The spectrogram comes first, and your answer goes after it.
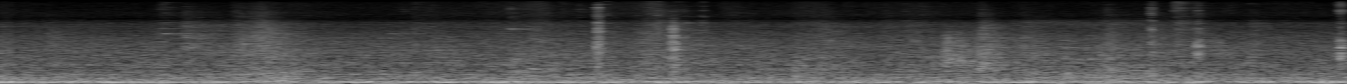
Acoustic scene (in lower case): restaurant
